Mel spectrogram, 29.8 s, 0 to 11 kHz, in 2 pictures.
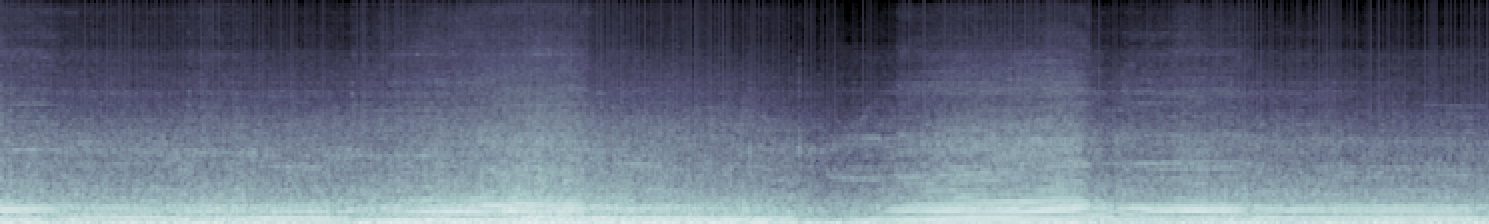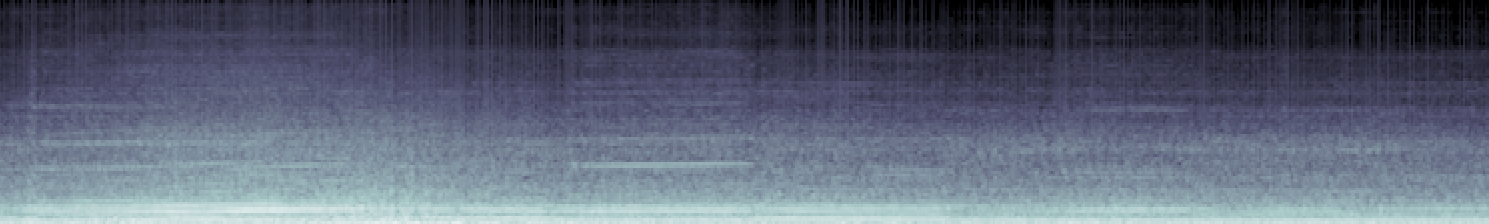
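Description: Suzuki DL650 V-Strom's 645 cc V-twin engine running steadily under way. About eight seconds in the engine note drops, then rises again as it accelerates.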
